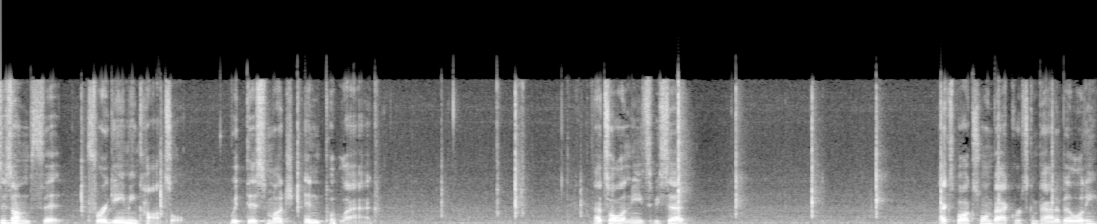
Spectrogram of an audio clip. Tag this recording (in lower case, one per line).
speech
